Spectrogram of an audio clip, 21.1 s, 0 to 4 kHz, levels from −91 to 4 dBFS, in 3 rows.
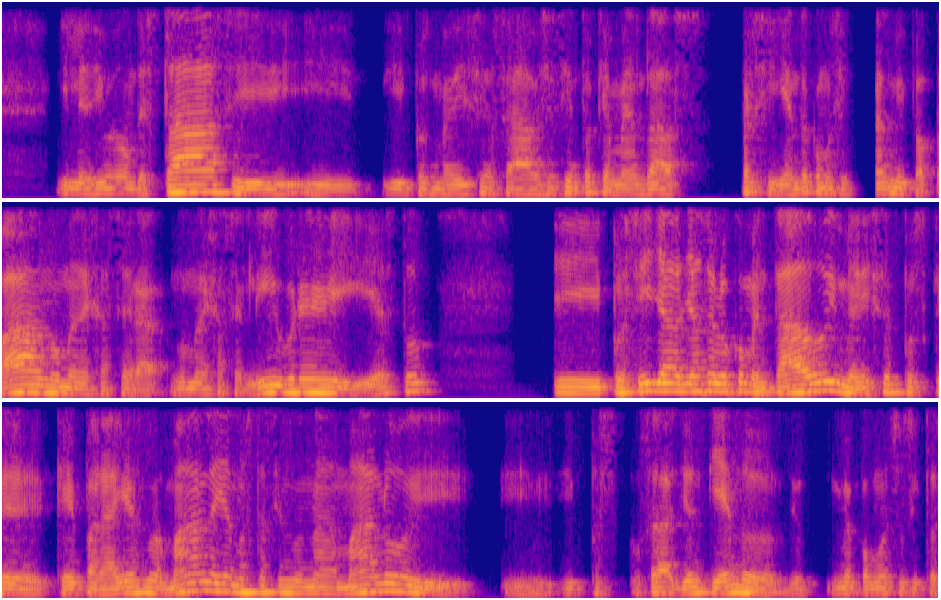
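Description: Speech heard through a narrowband call path with nothing above 4 kHz, with a gap from 6.36 to 6.56 s where the last sound smears into a fading buzz, then about 90 ms of silence, before speech resumes with a piece missing. The likely cause is a long network dropout. On a spectrogram the frames just after 6.36 s repeat as smeared, fading bands before going blank; the waveform shows decaying energy, a flat stretch, then an abrupt restart.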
